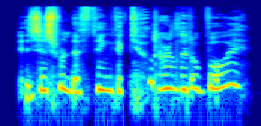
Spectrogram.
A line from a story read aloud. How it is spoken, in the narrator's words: She asked, tears choking her words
